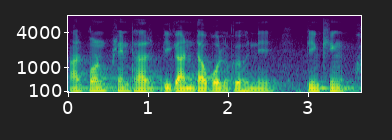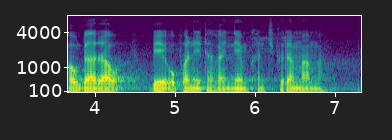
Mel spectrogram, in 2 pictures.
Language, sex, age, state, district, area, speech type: Bodo, male, 18-30, Assam, Kokrajhar, rural, read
